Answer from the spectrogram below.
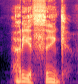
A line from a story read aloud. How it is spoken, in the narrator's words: Vinyl growled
